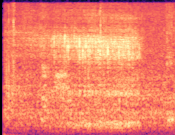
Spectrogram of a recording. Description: My father-in-law snoring very loudly in a Thailand Hotel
